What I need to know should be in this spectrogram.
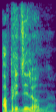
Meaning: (adverb) definitely; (adjective) short neuter singular of определённый (opredeljónnyj)
- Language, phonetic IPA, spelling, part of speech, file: Russian, [ɐprʲɪdʲɪˈlʲɵnːə], определённо, adverb / adjective, Ru-определённо.ogg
